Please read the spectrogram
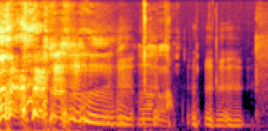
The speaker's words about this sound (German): Wie kann man mit so einem Räusperer starten? Ist gut, oder?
